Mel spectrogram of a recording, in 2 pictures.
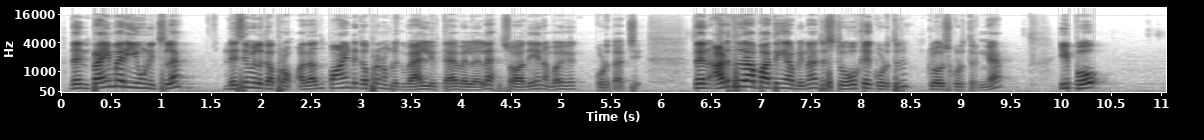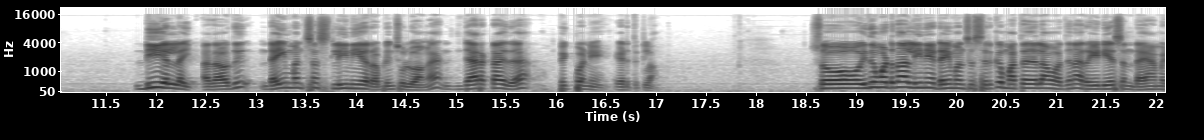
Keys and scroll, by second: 17.0 space, 18.5 Escape.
